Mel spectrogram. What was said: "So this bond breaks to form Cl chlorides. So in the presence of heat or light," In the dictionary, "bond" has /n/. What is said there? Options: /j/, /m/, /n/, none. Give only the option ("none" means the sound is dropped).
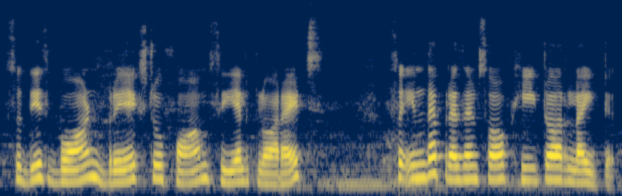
/n/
